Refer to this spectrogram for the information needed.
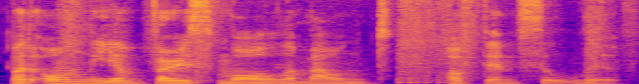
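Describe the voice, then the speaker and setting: A man's voice: mid-range voice, moderate pace, mellow, a little hiss or hum. A man from Thailand, a streamer explaining his worldbuilding lore in a casual, explanatory way, often restarting phrases.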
